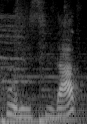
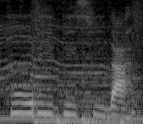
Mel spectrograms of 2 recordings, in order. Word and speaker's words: juridicidad: De similar modo, la palabra juricidad es impropia, porque se dice juridicidad, porque viene de jurídico, ¿no?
